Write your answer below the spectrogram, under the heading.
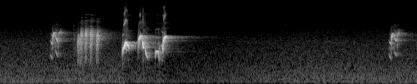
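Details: Red-whiskered bulbul decoy luring a territorial wild bird gives a burst of harsh and ringing chirped notes, then goes quiet for about two seconds before starting again.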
